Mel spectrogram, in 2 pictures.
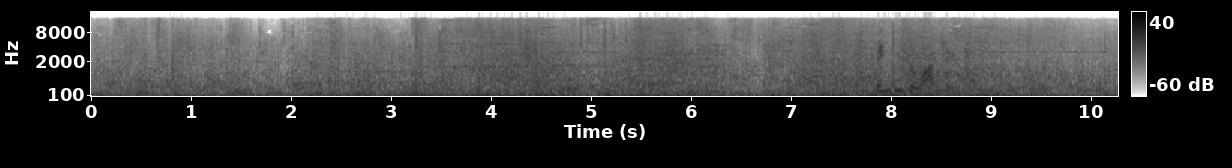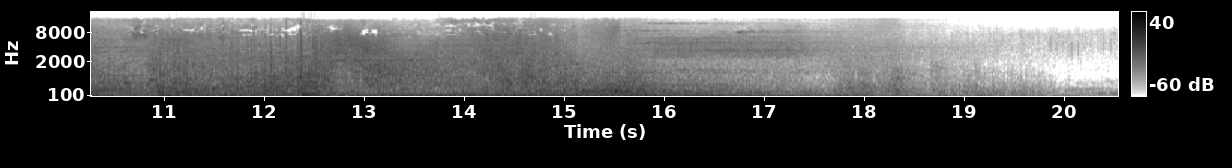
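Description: Computer game battle effects clash, crackle and boom.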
